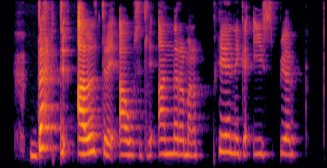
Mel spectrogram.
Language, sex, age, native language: Icelandic, female, 12, Icelandic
